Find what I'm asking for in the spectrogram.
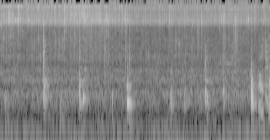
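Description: Two green chillies fry in hot oil in a pan, with a steady sizzle and light patter under occasional stirring scrapes and pops, close by and with no talking.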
